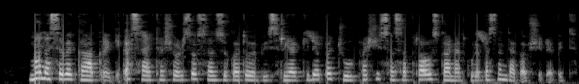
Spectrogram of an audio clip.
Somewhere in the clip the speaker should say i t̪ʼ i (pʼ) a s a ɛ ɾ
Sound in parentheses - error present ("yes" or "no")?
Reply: yes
